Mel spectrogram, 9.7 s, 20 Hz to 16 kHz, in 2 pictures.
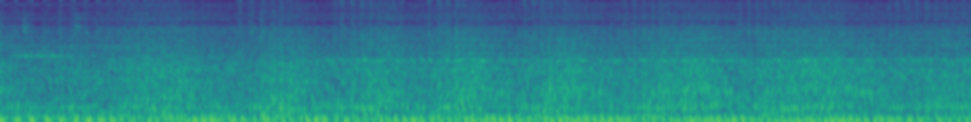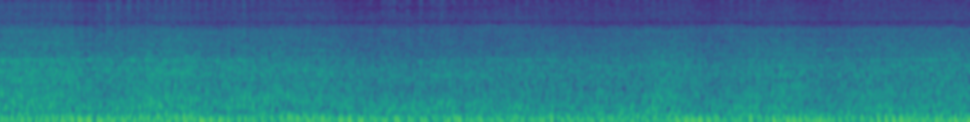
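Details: TVS Ntorq 125 BS6 Race Edition scooter after valve clearance adjustment (intake 0.04 mm, exhaust 0.07 mm): steady single-cylinder putter, even and unbroken with no ticking or knocking; engine now running healthy.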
